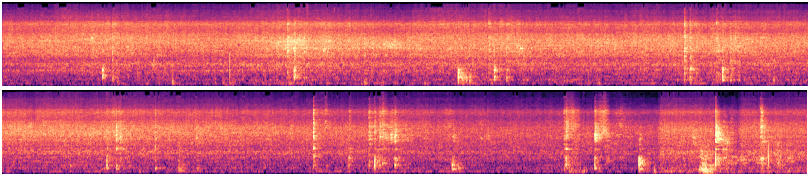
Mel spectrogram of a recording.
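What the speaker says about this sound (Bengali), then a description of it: "এখন এটা একটু ভাজা ভাজা হতে থাকো" Boiled, drained cauliflower florets stirred into chopped tomato in a hot pan give off a steady soft sizzle and hiss, with scattered scraping knocks of a spoon against the pan throughout.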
